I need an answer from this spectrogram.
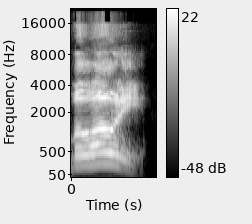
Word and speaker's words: Bologna: See, you could almost get the blow, but why does G and A make an N-E sound? The G is silent, but makes A sound like E? What?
